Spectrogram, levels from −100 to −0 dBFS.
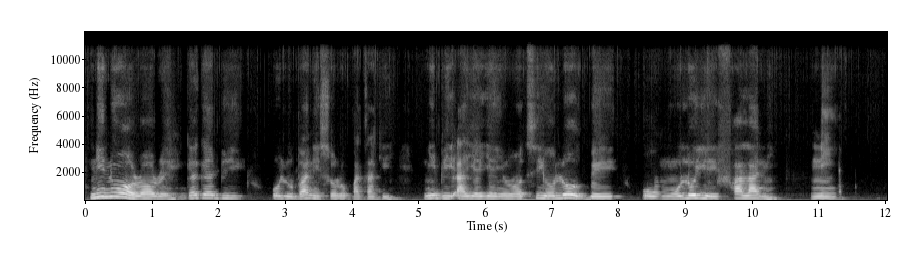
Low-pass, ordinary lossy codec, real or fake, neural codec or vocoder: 10.8 kHz; none; fake; codec, 44.1 kHz, 7.8 kbps, DAC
